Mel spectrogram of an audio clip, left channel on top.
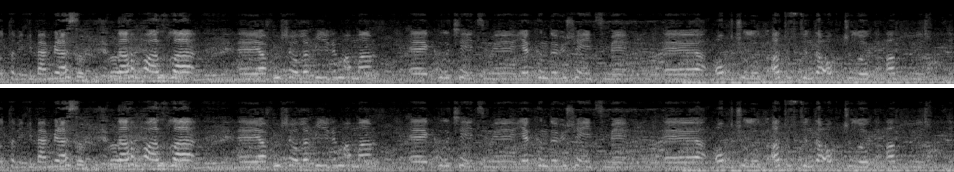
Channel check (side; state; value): both; identical; correlation 1.00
